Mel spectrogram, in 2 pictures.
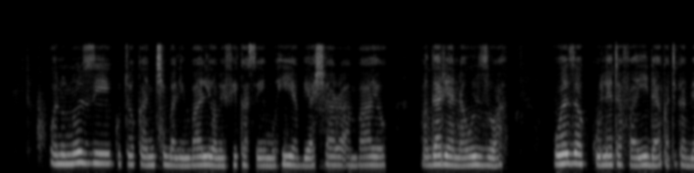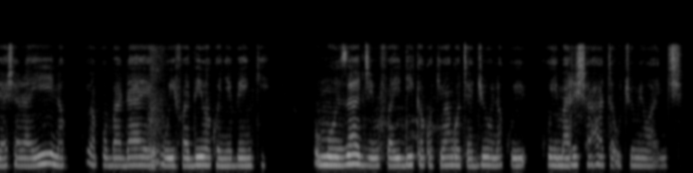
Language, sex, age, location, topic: Swahili, female, 18-24, Kisumu, finance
